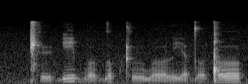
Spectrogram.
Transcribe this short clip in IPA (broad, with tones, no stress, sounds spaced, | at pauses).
ǁʰ ɨ˩ ɠ i˥ b o˩ ɡ o˥ p ʈʰ u˩ w o˩ l i˩ ə̯ d̪ o˩ ǃ o˥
